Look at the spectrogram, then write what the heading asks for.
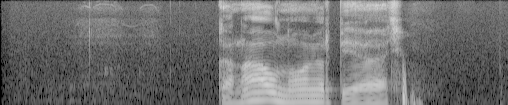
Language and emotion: Russian, sad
